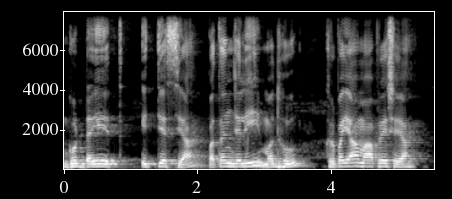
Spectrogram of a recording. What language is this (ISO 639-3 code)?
san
